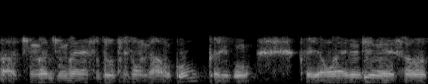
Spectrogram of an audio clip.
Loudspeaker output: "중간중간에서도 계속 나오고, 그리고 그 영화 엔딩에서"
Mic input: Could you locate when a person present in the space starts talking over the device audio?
none

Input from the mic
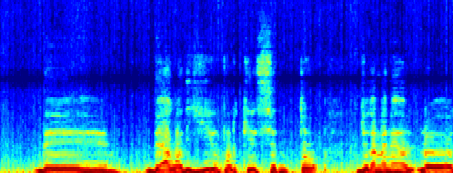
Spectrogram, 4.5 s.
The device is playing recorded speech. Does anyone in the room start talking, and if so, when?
none

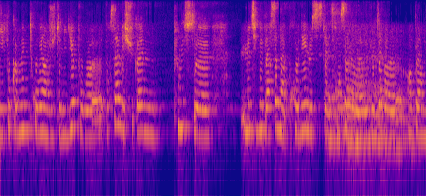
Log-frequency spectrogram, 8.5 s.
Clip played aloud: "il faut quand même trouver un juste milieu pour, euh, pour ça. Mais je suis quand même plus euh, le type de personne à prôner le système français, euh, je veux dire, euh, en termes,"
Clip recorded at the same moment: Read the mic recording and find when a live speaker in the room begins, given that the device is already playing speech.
7 s

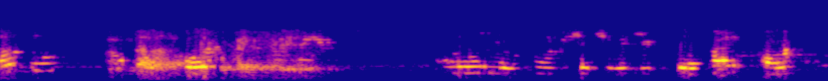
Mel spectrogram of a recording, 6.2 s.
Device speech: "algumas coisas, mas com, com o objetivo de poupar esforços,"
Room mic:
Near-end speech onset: 1 s

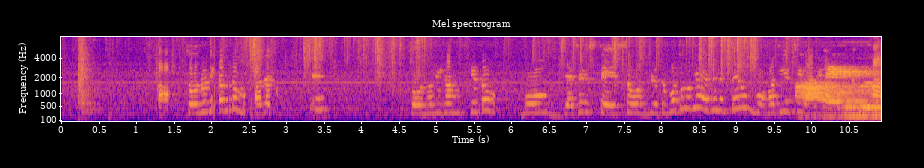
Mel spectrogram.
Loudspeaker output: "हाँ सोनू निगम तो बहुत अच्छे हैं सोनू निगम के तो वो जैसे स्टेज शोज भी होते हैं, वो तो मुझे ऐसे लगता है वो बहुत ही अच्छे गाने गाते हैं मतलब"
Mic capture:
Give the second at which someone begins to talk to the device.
10 s

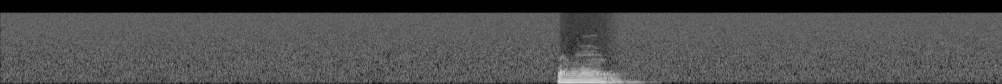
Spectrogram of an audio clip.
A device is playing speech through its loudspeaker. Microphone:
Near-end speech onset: 6 s

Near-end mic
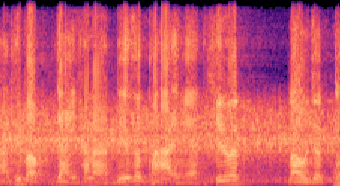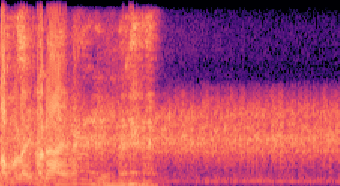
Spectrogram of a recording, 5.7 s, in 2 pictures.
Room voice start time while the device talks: 3 s

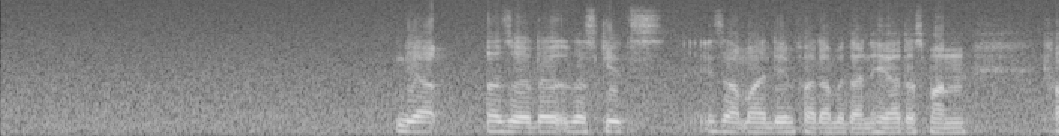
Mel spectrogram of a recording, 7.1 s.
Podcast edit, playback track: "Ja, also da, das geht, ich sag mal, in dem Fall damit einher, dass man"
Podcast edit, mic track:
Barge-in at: none

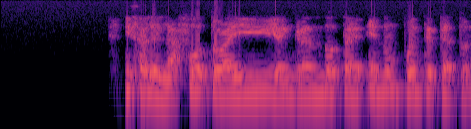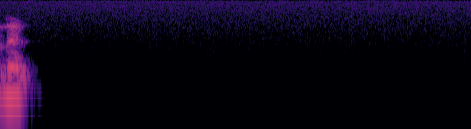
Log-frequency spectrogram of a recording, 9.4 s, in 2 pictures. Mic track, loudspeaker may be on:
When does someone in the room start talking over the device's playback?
1 s

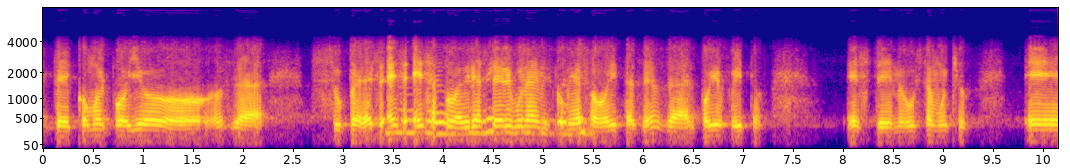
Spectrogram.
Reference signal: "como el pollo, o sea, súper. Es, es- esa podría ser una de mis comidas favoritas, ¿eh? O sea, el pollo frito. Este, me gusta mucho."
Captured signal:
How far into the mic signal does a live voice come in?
3 s

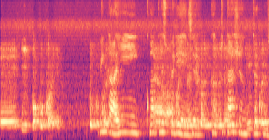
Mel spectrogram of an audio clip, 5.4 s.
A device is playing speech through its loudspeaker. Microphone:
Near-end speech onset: 2 s

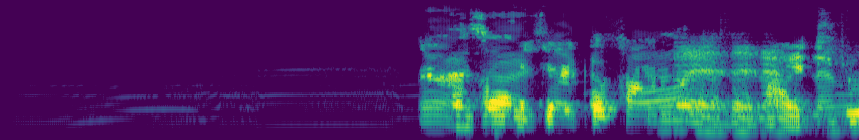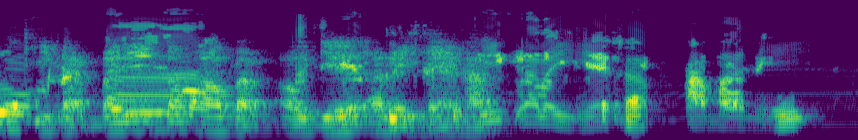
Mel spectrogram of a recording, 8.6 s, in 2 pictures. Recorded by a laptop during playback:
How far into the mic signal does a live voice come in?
3 s

